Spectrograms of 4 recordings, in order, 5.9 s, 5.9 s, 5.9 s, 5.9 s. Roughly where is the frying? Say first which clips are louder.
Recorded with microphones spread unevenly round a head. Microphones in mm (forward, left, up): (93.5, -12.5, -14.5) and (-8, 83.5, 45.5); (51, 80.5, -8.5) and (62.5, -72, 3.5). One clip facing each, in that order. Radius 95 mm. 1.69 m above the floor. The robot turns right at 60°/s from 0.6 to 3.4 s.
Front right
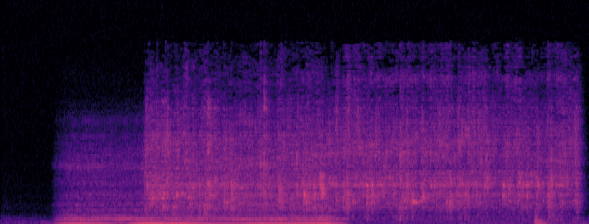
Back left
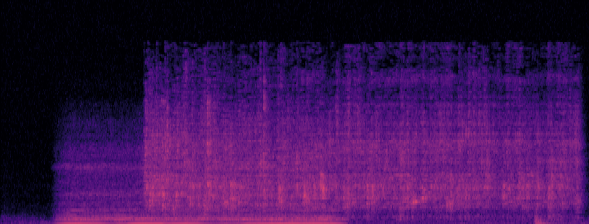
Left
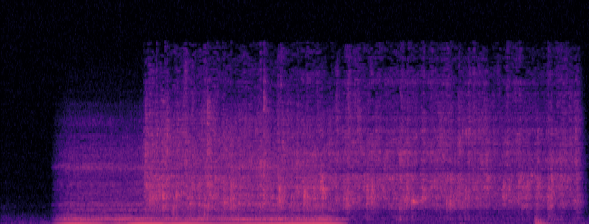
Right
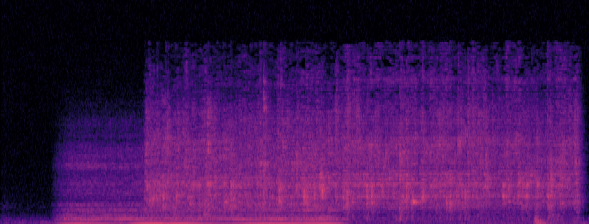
Front right 3 dB, left 1 dB; behind left.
